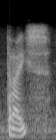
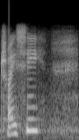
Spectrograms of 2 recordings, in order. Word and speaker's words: Trace: My name is Trace. It is pronounced in the Afrikaans way. I think in English and everywhere else in the world I will be called Tracy.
